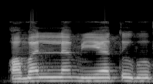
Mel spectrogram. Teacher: ومن لم، نون ساکن کے بعد لام آ رہا ہے، ادغام یرملون ہوگا۔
